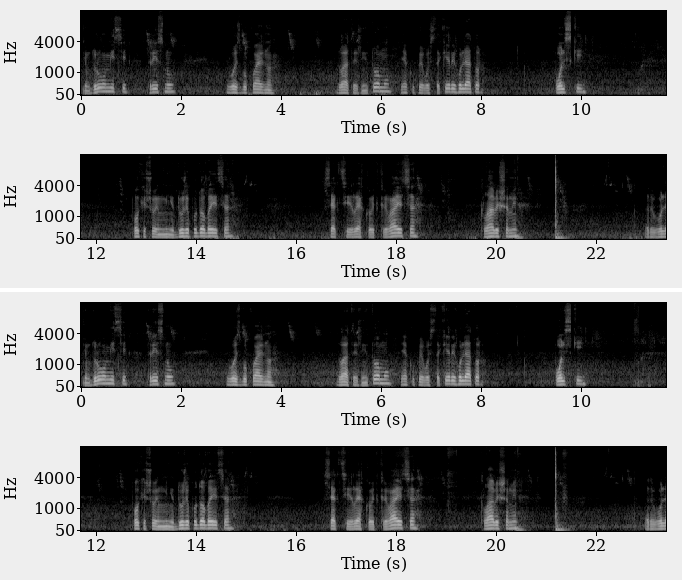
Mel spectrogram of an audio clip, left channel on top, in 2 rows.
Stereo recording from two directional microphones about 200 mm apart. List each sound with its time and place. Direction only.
0.0 s speech: 5° right (ahead or behind)
3.2 s speech: centre (ahead or behind)
5.1 s speech: centre (ahead or behind)
9.6 s speech: 50° left (ahead or behind)
9.8 s speech: centre (ahead or behind)
12.7 s speech: 5° left (ahead or behind)
16.6 s speech: centre (ahead or behind)
19.6 s speech: 5° left (ahead or behind)
23.0 s speech: centre (ahead or behind)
